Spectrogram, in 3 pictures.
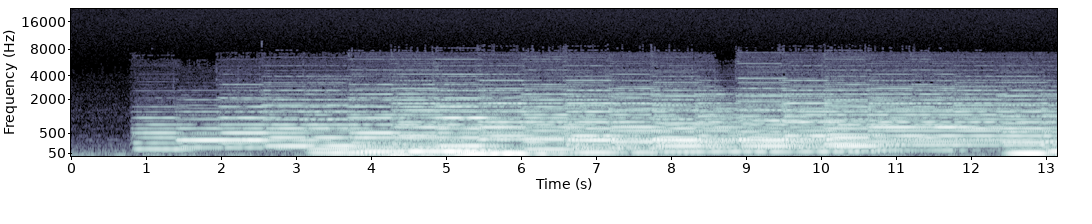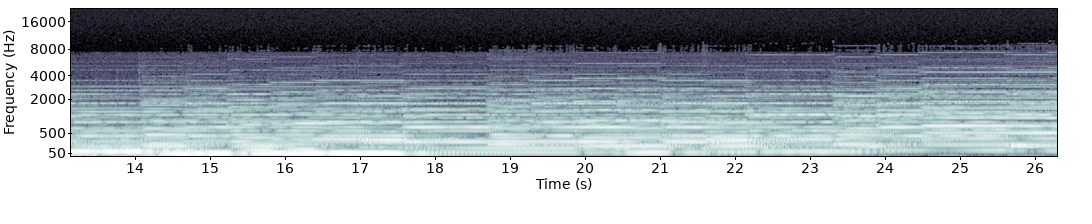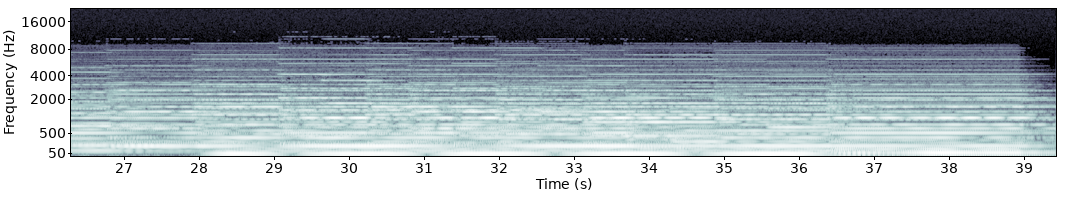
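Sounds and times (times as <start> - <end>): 
prelude in C major: 0.9 - 39.4.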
